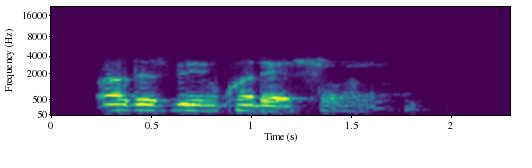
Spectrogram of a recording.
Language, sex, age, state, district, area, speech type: Kashmiri, male, 18-30, Jammu and Kashmir, Ganderbal, rural, conversation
